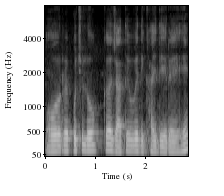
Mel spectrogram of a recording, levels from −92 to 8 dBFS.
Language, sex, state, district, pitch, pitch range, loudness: Hindi, male, Bihar, Darbhanga, 115 Hz, 105-120 Hz, -25 LUFS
